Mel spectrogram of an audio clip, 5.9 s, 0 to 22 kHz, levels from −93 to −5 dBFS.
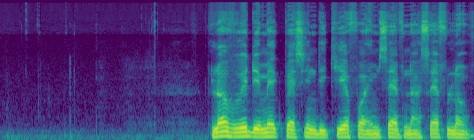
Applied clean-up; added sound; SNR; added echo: none; none; none; none.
